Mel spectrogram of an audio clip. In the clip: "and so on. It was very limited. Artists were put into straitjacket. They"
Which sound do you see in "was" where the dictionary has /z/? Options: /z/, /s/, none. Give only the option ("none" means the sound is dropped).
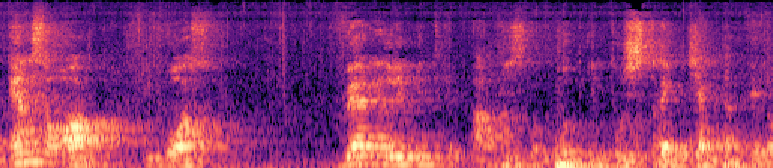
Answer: /s/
